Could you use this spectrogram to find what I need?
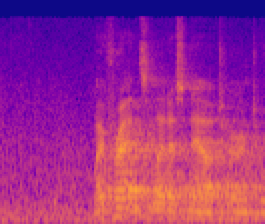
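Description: A man speaks calmly nearby, echoing in a large hall.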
